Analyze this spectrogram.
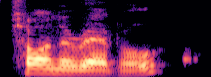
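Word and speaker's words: Tonyrefail: Tony Raphael. Brilliant. That's it. Enos Ebol. No, say that one again, please. Enos Ebol. The last bit's not too bad. So the first one is Tonarevol.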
